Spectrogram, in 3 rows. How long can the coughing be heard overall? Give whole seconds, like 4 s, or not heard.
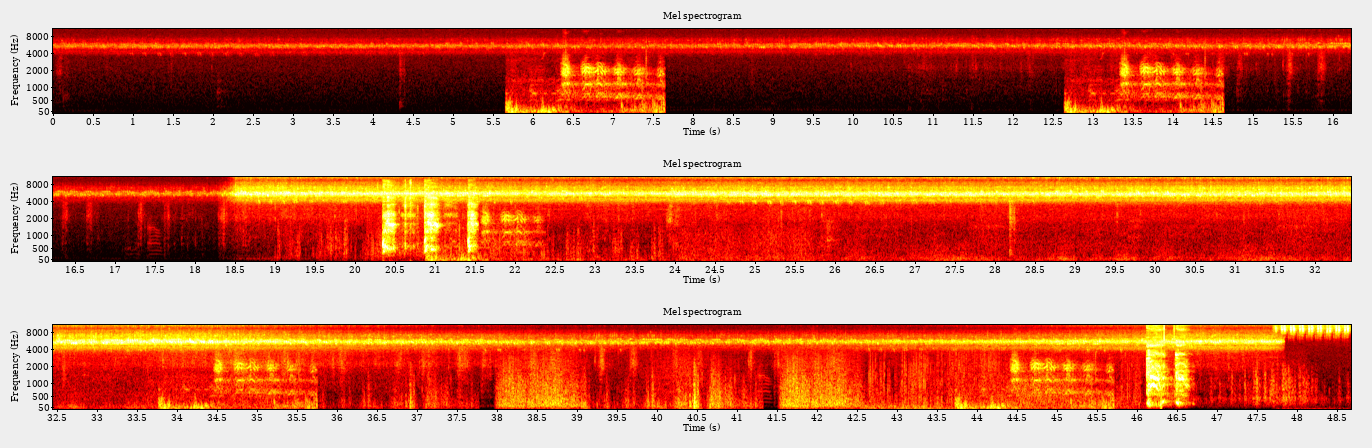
2 s.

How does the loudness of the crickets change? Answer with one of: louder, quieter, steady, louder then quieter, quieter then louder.
louder then quieter.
